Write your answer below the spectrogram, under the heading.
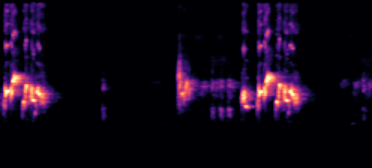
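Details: Red-whiskered bulbul song for luring wild birds and exciting caged birds: two loud, bubbling whistled phrases separated by a quiet pause, ending with soft trailing notes.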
